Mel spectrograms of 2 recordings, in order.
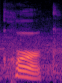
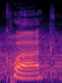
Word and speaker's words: Quirk: It's Quirk, not Quirk, like I say it.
